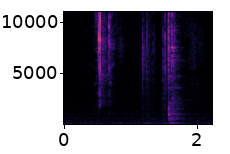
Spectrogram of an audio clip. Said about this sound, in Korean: 실 잘라주세요.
